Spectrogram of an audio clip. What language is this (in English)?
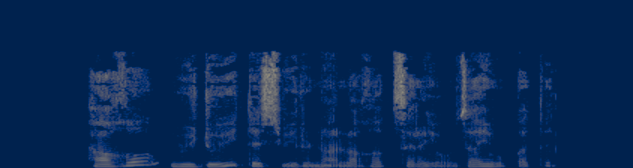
Pashto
